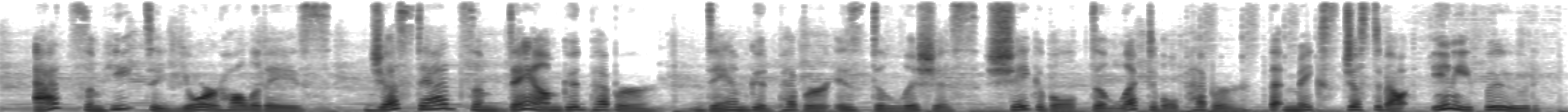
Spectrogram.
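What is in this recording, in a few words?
commercial, English US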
